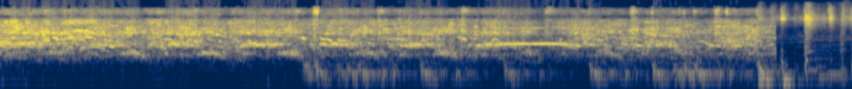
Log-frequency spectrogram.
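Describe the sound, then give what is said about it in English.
A large baseball crowd at Guaranteed Rate Field chants "Jerry, Jerry" loudly and steadily in rhythmic unison, repeating the two-beat name over a wash of cheering, with the roar swelling and continuing throughout. “That is a crowd at Guaranteed Rate Field chanting Jerry, Jerry, as in Jerry Springer.”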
